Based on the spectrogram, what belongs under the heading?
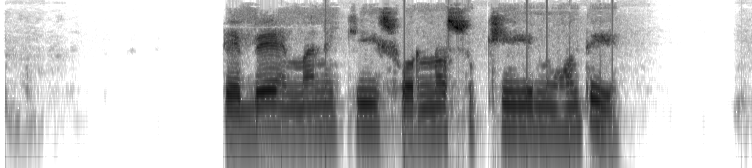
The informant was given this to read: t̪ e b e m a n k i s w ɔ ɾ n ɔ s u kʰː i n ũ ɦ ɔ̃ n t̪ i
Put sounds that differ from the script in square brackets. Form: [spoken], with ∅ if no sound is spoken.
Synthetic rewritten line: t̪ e b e m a n k i s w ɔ ɾ n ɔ s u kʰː i n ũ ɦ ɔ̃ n t̪ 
